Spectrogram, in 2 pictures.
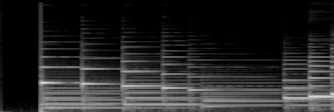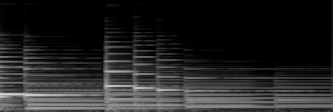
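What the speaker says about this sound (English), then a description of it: "Let's start by octavating the melody up and down on the keyboard." Piano playing a song melody in different octaves over held bass notes, phrases of distinct struck notes stepping downward, after a brief silence at the start, close and unaccompanied by talk.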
